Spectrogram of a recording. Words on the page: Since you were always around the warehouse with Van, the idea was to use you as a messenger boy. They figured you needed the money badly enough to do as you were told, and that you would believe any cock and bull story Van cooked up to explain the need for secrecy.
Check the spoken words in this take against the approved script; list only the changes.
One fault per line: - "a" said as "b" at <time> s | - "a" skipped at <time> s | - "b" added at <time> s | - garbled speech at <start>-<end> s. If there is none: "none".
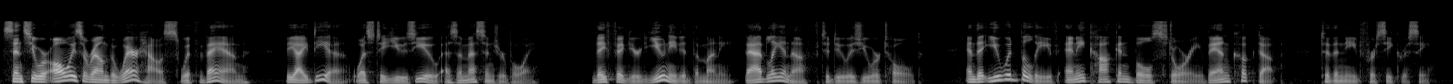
- "explain" skipped at 13.3 s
